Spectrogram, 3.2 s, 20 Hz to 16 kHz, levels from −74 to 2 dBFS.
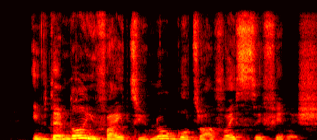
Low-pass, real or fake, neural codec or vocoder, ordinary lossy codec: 14.4 kHz; real; none; none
